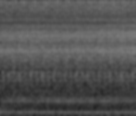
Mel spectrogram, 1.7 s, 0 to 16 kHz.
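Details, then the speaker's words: Mazda 3 1.6 four-cylinder after a Japan-surplus cylinder head replaced one with low compression on cylinders 2 and 3 that caused heavy vibration: steady, even idle, smooth low hum, no shake or misfire beat; vibration gone, normal idle. "medyo ginabi na tayo kaya ayan mga boss wala na yung vibration"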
